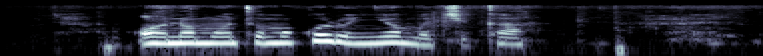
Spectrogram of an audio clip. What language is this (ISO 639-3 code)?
lug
